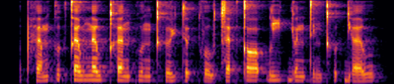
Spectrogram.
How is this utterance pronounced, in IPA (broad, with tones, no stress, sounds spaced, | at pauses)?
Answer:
pʰ ɐ˨˥ m k ʊ˥ k̚ t̪ ɐ˧ w n̪ ɐ˧ w kʰ ɐ˧ ŋ kʷ ɐ˧ ŋ kʰ ɵ˨˥ ɥ t̪ ɵ˨ t̚ f o˨˩ w t͡s ɐ˨˥ k̚ t̪ ɔː˧ p̚ l iː˥ t̚ j ɵ˧ n t̪ ɪ˨ ŋ kʰ ʊ˥ k̚ j ɐ˨˧ w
